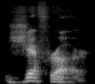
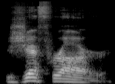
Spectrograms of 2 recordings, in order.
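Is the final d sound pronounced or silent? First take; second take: silent; silent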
